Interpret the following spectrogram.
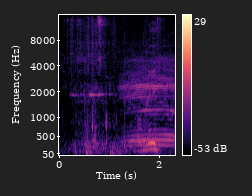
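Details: Jersey and Friesian cross cow offered for sale at Jhawariyan, Sargodha, Punjab, Pakistan, on 29 January 2020; a few knocks and clatters open, then a rich, steady, harmonic moo swells and holds through the final second.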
